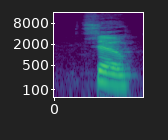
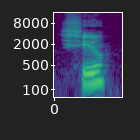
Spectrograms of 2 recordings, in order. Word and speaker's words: Hsu: Oh my goodness, her last name, HSU. How do you say? – Oh yeah, Sue. – Sue.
